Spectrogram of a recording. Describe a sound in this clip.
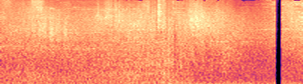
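A large structure explodes with a deep rumbling boom.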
